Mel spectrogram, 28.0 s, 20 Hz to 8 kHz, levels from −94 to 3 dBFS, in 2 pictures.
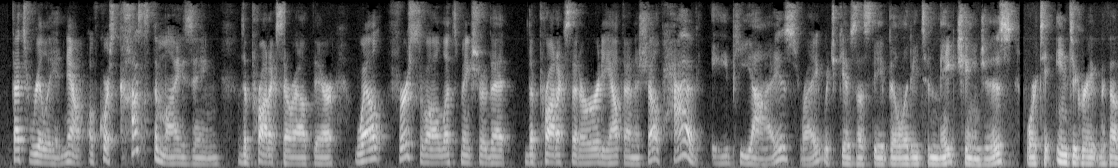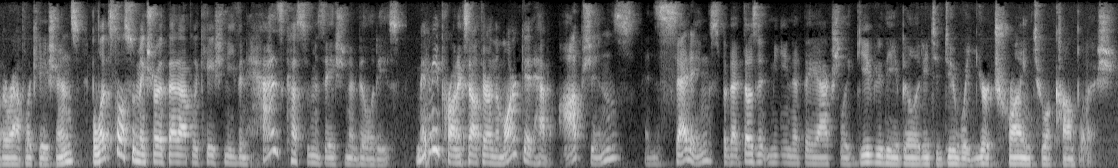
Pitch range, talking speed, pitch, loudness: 105-130 Hz, 190 wpm, 115 Hz, -17 LUFS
